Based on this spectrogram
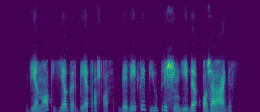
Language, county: Lithuanian, Kaunas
